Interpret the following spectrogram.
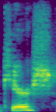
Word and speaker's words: Kiersch: It's just my name, Kirish. Um, spelled like Michael but with an A at the end and then K I E R S C H.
